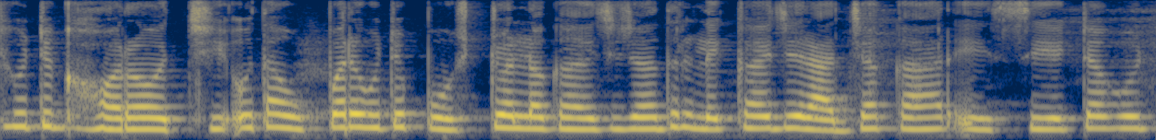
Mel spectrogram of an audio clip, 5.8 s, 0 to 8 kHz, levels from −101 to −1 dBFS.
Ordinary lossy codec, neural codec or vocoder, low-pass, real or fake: none; none; none; real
